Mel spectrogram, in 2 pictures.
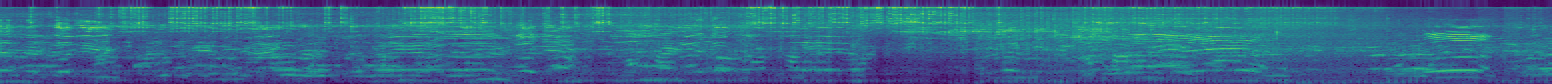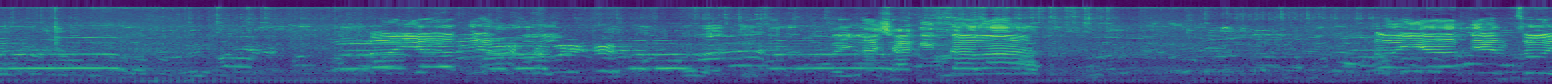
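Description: A crowd of men talk and shout all around, outdoors.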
